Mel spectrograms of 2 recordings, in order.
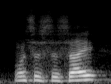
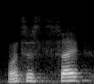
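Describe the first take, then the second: No difference in how they are said.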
